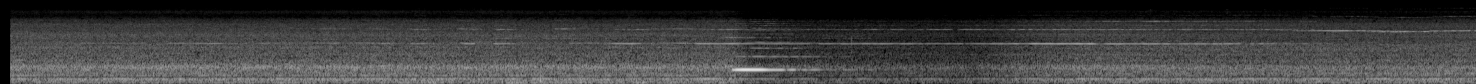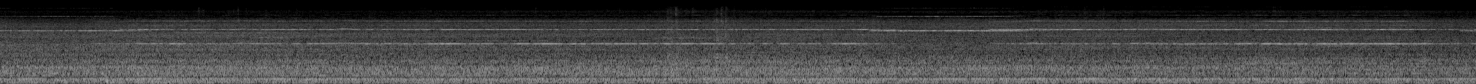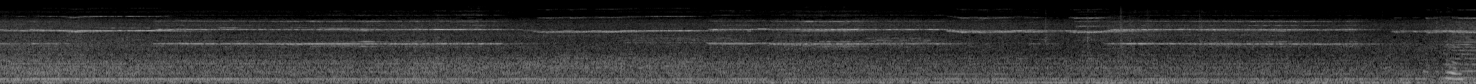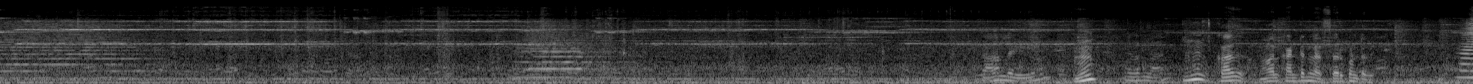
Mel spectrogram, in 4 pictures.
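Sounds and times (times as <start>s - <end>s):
train wheels rumbling on rails: 0.1s - 59.0s
high squealing tones: 3.4s - 59.0s
train horn toot: 7.2s - 8.7s, 43.9s - 45.9s, 49.4s - 50.6s.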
